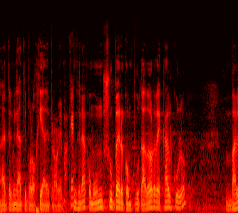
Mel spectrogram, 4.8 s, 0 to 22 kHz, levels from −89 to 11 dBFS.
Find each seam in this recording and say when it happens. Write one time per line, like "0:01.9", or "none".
0:01.5

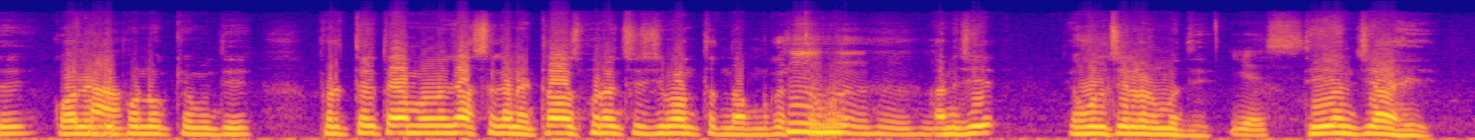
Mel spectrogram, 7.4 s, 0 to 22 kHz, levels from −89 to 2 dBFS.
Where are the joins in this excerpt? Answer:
none

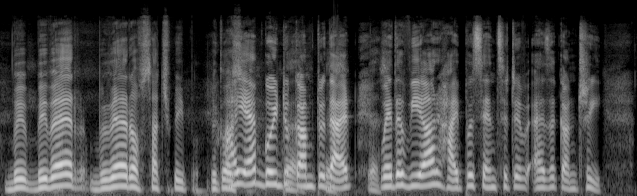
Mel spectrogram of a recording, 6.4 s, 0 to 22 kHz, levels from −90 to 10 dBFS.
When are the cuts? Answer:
none

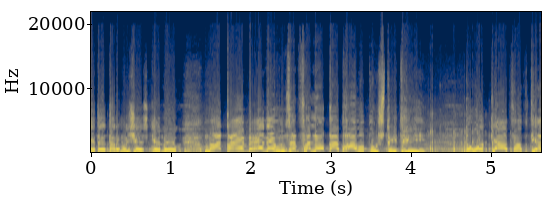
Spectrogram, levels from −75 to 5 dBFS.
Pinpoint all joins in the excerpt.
none

